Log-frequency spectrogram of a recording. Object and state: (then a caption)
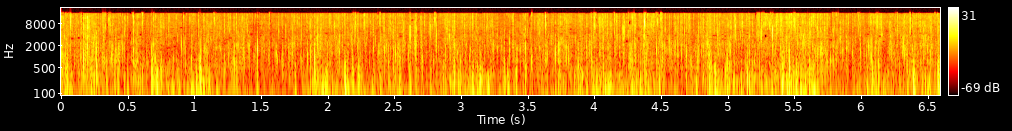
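Plastic-wrapped foam microphone cover. A foam microphone cover wrapped in clear plastic film is scratched on both sides by fingertips and short nails. The result is a dense, continuous crinkling and scratching that sits mostly in the low end, with many quick, sharp transients and little brightness.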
